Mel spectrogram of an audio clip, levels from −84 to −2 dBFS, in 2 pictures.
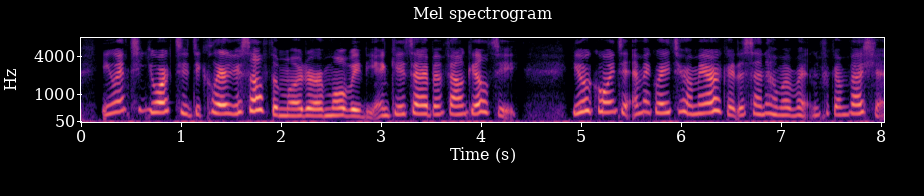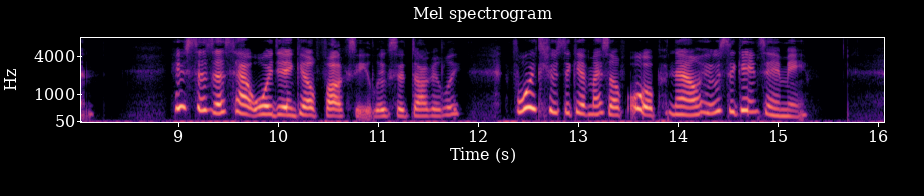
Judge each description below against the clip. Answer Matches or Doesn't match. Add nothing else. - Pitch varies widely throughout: Matches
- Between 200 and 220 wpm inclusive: Matches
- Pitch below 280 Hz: Doesn't match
